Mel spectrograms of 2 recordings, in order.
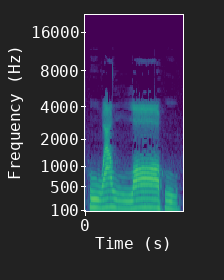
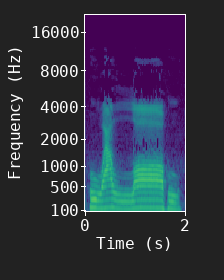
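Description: The two takes are said the same way.

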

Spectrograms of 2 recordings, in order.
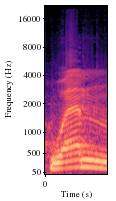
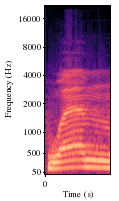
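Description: Both takes have the same delivery.

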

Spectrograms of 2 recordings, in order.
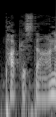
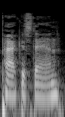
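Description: First: The name is said in a native-like way. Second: The name is said in an anglicized way. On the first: The speaker calls it right. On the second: The speaker calls it wrong.

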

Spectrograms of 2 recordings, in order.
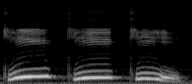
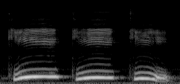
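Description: No difference in how they are said.

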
